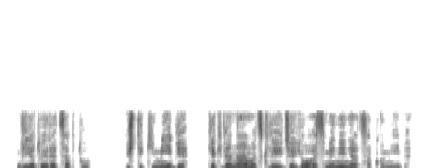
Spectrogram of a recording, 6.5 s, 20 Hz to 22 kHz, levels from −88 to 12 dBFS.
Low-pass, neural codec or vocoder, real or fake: 7.2 kHz; none; real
